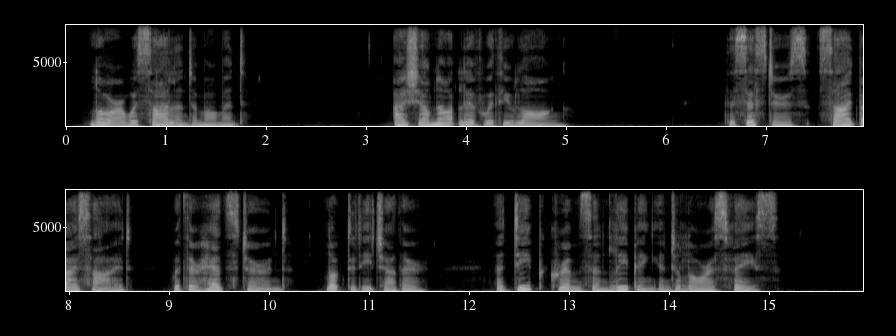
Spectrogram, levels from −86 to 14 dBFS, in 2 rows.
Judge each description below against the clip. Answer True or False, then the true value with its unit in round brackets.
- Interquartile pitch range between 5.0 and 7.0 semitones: True (5.3 semitones)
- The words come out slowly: True (120 wpm)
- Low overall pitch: False (155 Hz)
